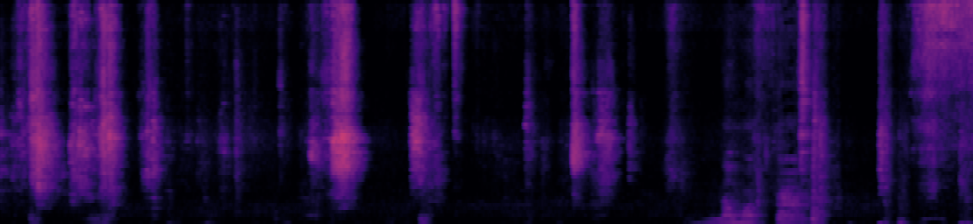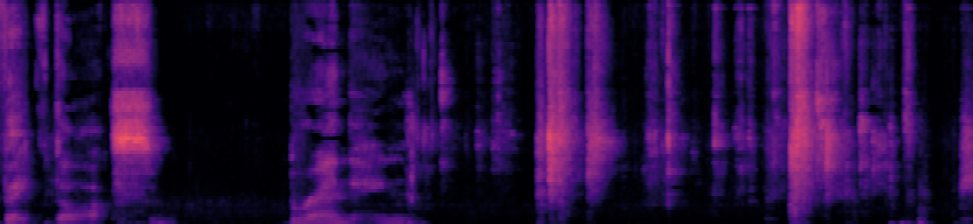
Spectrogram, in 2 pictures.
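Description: Plastic toy bricks clatter and rattle on a hard floor.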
